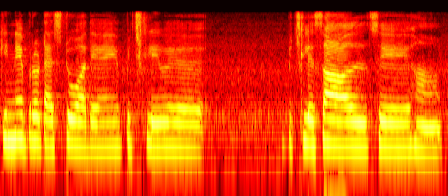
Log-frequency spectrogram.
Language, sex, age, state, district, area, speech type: Dogri, female, 30-45, Jammu and Kashmir, Udhampur, urban, spontaneous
